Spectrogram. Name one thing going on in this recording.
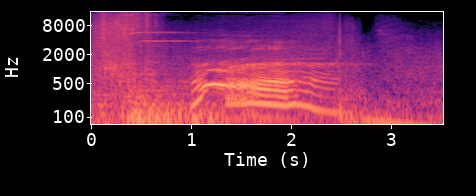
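A short triumphant game jingle plays.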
